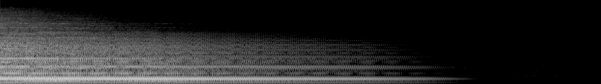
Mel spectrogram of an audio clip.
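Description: The final chord of a rock song, played on a distorted electric guitar, held and ringing out as it fades away, dying to silence about four and a half seconds in.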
